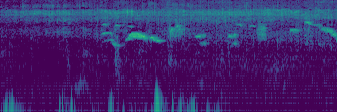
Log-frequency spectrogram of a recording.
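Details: In a corral, a bird sings short, high chirps and slurred whistles at an uneven pace, over a steady high hiss, low thumps and handling noise.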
